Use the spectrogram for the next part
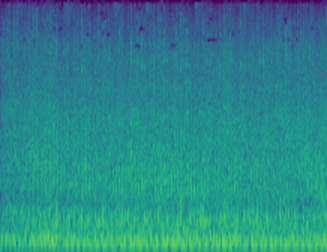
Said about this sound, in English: Look at that plane.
